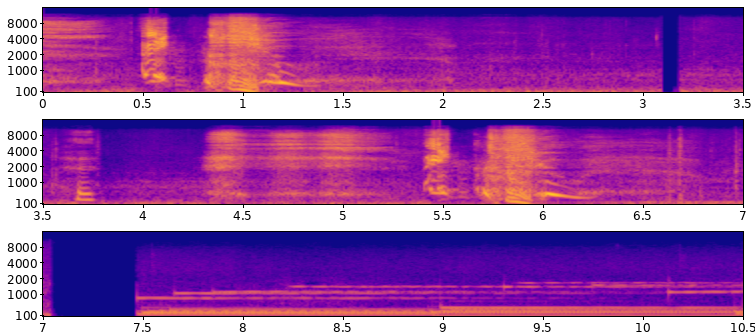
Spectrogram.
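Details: Several forceful sneezes, some preceded by catching inhaled build-ups, followed by a short burst of music.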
